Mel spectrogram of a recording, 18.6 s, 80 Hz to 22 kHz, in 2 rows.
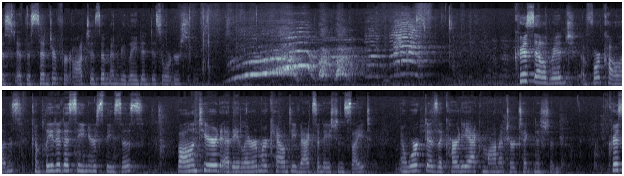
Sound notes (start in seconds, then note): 4.2 congregation applauding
